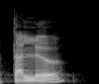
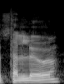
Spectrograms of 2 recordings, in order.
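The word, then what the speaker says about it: talent: Там есть такое слово «талё», ну, оно пишется как «талент», да, но ну, читается «талё».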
